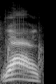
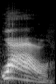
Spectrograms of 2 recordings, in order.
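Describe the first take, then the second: First: It is said flatly, without excitement. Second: It is said with excitement.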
